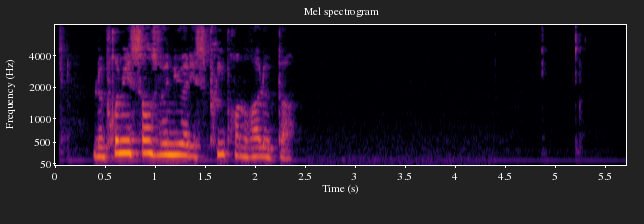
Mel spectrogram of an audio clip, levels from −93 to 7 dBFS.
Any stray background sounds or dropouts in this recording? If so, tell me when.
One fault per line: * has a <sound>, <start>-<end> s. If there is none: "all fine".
all fine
